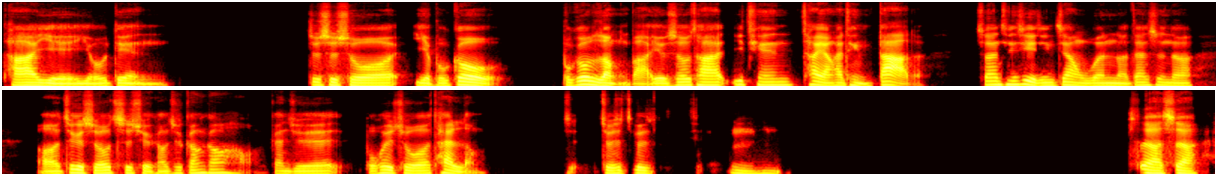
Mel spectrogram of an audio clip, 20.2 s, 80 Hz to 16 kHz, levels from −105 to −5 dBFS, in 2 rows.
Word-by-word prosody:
它 120 Hz, -1 st, +4 dB
也 100 Hz, -4 st, +2 dB
有 100 Hz, +1 st, -1 dB
点 135 Hz, -, -3 dB, 1.2 s
就 130 Hz, -, -2 dB
是 125 Hz, 0 st, +2 dB
说 115 Hz, -1 st, +2 dB
也 115 Hz, -3 st, -1 dB
不 105 Hz, +1 st, -3 dB
够 120 Hz, -4 st, +4 dB, 0.5 s
不 120 Hz, -, -5 dB
够 160 Hz, +5 st, +6 dB
冷 115 Hz, -7 st, +3 dB
吧， 95 Hz, 0 st, -3 dB
有 105 Hz, 0 st, +1 dB
时 115 Hz, +6 st, -2 dB
候 135 Hz, -, +2 dB
它 130 Hz, -1 st, +3 dB
一 155 Hz, -, -2 dB
天 135 Hz, -2 st, -3 dB
太 150 Hz, +1 st, +1 dB
阳 120 Hz, -4 st, +5 dB
还 115 Hz, -, -1 dB
挺 110 Hz, -5 st, -4 dB
大 110 Hz, -, +5 dB
的。 -, -, -20 dB, 0.4 s
虽 -, -, -5 dB
然 150 Hz, -, +1 dB
天 155 Hz, +1 st, -1 dB
气 160 Hz, -1 st, +2 dB
已 130 Hz, -, +4 dB
经 120 Hz, +1 st, -2 dB
降 120 Hz, -4 st, -1 dB
温 110 Hz, 0 st, -1 dB
了， 100 Hz, -2 st, -2 dB
但 125 Hz, +5 st, -4 dB
是 130 Hz, +1 st, -5 dB
呢， 110 Hz, -1 st, -3 dB, 0.5 s
呃， 105 Hz, +1 st, -2 dB
这 125 Hz, +8 st, -1 dB
个 140 Hz, -, +5 dB
时 125 Hz, -, -1 dB
候 125 Hz, +2 st, +3 dB
吃 130 Hz, -1 st, -1 dB
雪 110 Hz, -3 st, -2 dB
糕 100 Hz, +1 st, -5 dB
就 125 Hz, -, -7 dB
刚 130 Hz, +3 st, -3 dB
刚 145 Hz, 0 st, -2 dB
好， 125 Hz, +3 st, -15 dB
感 115 Hz, -5 st, -8 dB
觉 110 Hz, +2 st, -3 dB, 0.2 s
不 110 Hz, -, -5 dB
会 135 Hz, +2 st, +2 dB
说 120 Hz, -1 st, 0 dB
太 140 Hz, +2 st, +1 dB
冷， 105 Hz, +7 st, -3 dB, 0.7 s
就 -, -, -15 dB, 0.2 s
就 125 Hz, -, -1 dB
是 125 Hz, -, -1 dB
就 125 Hz, +1 st, -3 dB
是， 120 Hz, -, -4 dB, 0.3 s
就 -, -, -30 dB, 0.2 s
嗯 115 Hz, -5 st, -6 dB, 0.2 s
哼。 -, -, -11 dB, 2.9 s
是 -, -, -1 dB
啊 125 Hz, -4 st, +6 dB
是 120 Hz, +3 st, +4 dB
啊， 115 Hz, -1 st, +3 dB
120 Hz, 205 characters per minute, -23 LUFS, 110-135 Hz, 2.9 s, 够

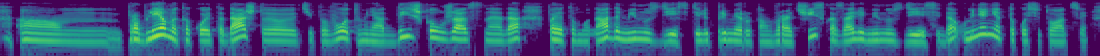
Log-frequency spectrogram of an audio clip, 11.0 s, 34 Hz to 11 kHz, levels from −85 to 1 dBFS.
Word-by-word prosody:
ам, 160 Hz, -, -4 dB
проблемы 205 Hz, -, +7 dB
какой-то, 170 Hz, -2 st, -2 dB
да, 255 Hz, +2 st, +7 dB
что, 170 Hz, -8 st, -2 dB
типа, 160 Hz, -, -9 dB
вот 205 Hz, +2 st, -1 dB
у -, -, -11 dB
меня 160 Hz, -2 st, -4 dB
одышка 240 Hz, -, +1 dB
ужасная, 195 Hz, -5 st, +1 dB
да, 195 Hz, +6 st, +3 dB, 0.2 s
поэтому 175 Hz, -4 st, -1 dB
надо 225 Hz, 0 st, +3 dB
минус 195 Hz, -1 st, -4 dB
10. 155 Hz, 0 st, -5 dB
Или, 170 Hz, 0 st, -3 dB
к -, -, -43 dB
примеру, 175 Hz, -5 st, -3 dB
там, 155 Hz, -1 st, -10 dB
врачи 155 Hz, -, 0 dB
сказали: 180 Hz, -, -1 dB
"Минус 175 Hz, -2 st, -7 dB
10". 155 Hz, 0 st, -4 dB
Да. 200 Hz, +5 st, +1 dB
У -, -, -13 dB
меня 295 Hz, +10 st, +3 dB
нет 275 Hz, -8 st, -1 dB
такой 170 Hz, -2 st, -6 dB
ситуации. 155 Hz, -1 st, -7 dB
175 Hz, 165 wpm, -24 LUFS, 160-200 Hz, 0.2 s, проблемы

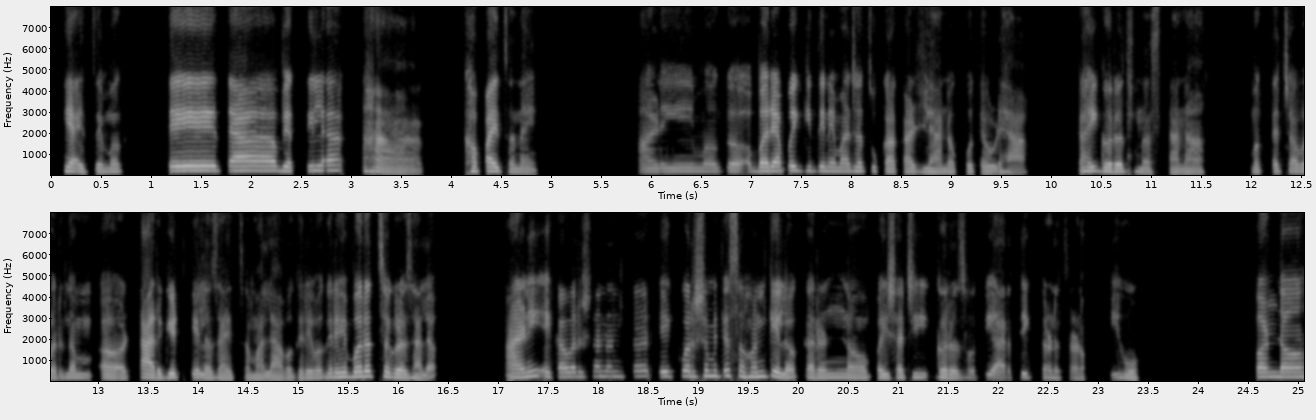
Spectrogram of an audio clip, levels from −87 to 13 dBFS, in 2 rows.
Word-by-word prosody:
यायचे, 175 Hz, -3 st, +2 dB
मग 180 Hz, +1 st, -3 dB, 0.5 s
ते 230 Hz, +1 st, +9 dB
त्या 225 Hz, 0 st, +6 dB
व्यक्तीला 235 Hz, +3 st, +1 dB, 0.3 s
हां, 160 Hz, -6 st, -2 dB, 0.5 s
खपायचं 200 Hz, -4 st, +2 dB
नाही. 155 Hz, -2 st, -7 dB, 1.0 s
आणि 180 Hz, +1 st, -7 dB
मग 185 Hz, 0 st, -9 dB
अ, 185 Hz, 0 st, -3 dB
बऱ्यापैकी 210 Hz, +2 st, +4 dB
तिने 210 Hz, -2 st, 0 dB
माझ्या 195 Hz, +1 st, 0 dB
चुका 195 Hz, -3 st, -2 dB
काढल्या 165 Hz, -1 st, -3 dB
नको 160 Hz, 0 st, -6 dB
तेवढ्या 155 Hz, 0 st, -5 dB, 0.6 s
काही 200 Hz, +1 st, +2 dB
गरज 180 Hz, -2 st, +3 dB
नसताना. 155 Hz, -1 st, -7 dB, 0.5 s
मग 175 Hz, -, -4 dB
त्याच्यावरून 175 Hz, 0 st, -4 dB, 0.3 s
अ, 180 Hz, -, -3 dB, 0.3 s
टार्गेट 185 Hz, 0 st, +4 dB
केलं 175 Hz, -2 st, 0 dB
जायचं 155 Hz, 0 st, -6 dB
मला. 150 Hz, -1 st, -3 dB
वगैरे, 160 Hz, +2 st, -4 dB
वगैरे, 190 Hz, +4 st, 0 dB
हे 220 Hz, -, +5 dB
बरंच 245 Hz, +1 st, +5 dB
सगळं 190 Hz, -6 st, +4 dB
झालं. 170 Hz, -1 st, -2 dB, 0.7 s
आणि 205 Hz, +5 st, +3 dB
एका 215 Hz, 0 st, -1 dB
वर्षानंतर 240 Hz, +2 st, -6 dB
1 235 Hz, 0 st, 0 dB
वर्ष 255 Hz, 0 st, 0 dB
मी 265 Hz, -, +1 dB
ते 275 Hz, -, +2 dB
सहन 235 Hz, -2 st, +1 dB
केलं, 195 Hz, -7 st, +4 dB
कारण 185 Hz, 0 st, -2 dB
अ, 175 Hz, 0 st, -1 dB
पैशाची 185 Hz, +2 st, -2 dB
गरज 175 Hz, -2 st, 0 dB
होती 170 Hz, 0 st, -8 dB
आर्थिक 160 Hz, +5 st, -7 dB
चणचण 170 Hz, -3 st, -8 dB
होती 160 Hz, +1 st, -15 dB
हो. 170 Hz, -4 st, -2 dB, 1.2 s
पण 220 Hz, 0 st, +1 dB
अ, 220 Hz, -, +3 dB
185 Hz, 130 wpm, -25 LUFS, 170-220 Hz, 1.2 s, ते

